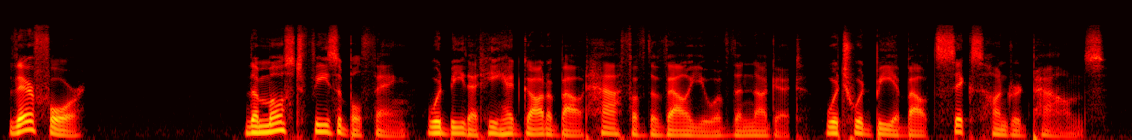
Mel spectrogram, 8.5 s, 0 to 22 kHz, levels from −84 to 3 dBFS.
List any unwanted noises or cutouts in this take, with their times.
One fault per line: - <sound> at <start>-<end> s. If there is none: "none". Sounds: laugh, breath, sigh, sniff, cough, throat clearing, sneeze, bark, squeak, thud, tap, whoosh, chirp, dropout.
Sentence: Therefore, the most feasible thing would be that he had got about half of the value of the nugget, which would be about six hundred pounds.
none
